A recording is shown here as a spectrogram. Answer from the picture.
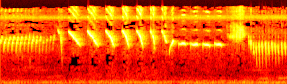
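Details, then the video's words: Canary in long continuous song, kept as a master song for training young canaries and prompting silent birds to sing: rapid repeated downslurred whistles at about five per second, then steady buzzy trills and a rattling roll. "Kenari Gacor Panjang Ini Bagus Untuk Masteran Kenari Paud Dan Pancingan Kenari Bisu"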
